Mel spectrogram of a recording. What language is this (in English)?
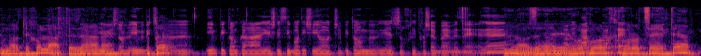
Hebrew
